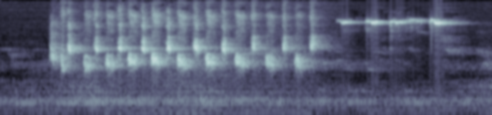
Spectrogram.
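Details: Lure song of an orange-headed thrush, meant to get silent birds singing: a rapid run of about fifteen identical chirping notes, several per second, then a thin, very high, slightly falling trill.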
